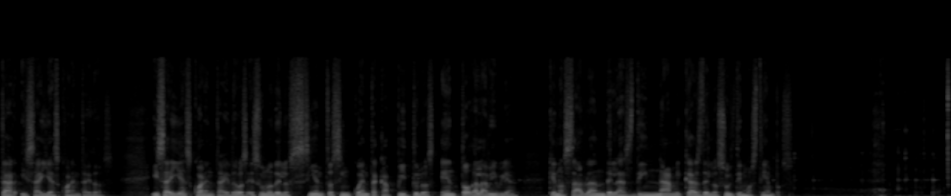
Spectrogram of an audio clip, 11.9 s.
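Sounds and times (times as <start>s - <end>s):
speech: 0.0s - 10.0s
sipping coffee from a cup: 10.1s - 11.8s.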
